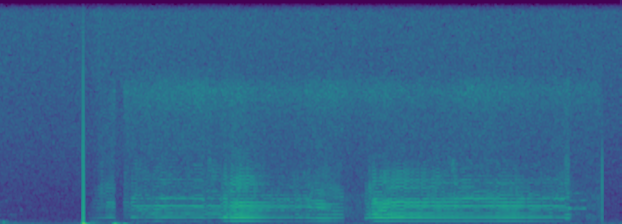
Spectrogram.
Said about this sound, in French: Pendant la prière, une mouche était venue se poser sur le dossier du banc devant Tom.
